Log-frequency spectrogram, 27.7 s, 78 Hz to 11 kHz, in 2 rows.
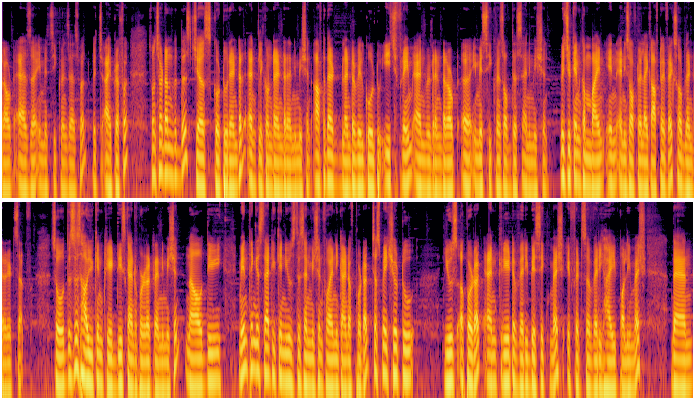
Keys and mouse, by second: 18.2 KP_0, 19.9-21.3 alt+middle drag, 21.3-25.2 drag, 25.2 middle click, 25.3-27.1 drag, 26.2 middle click, 26.2 right click, 27.5-27.6 alt+drag.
